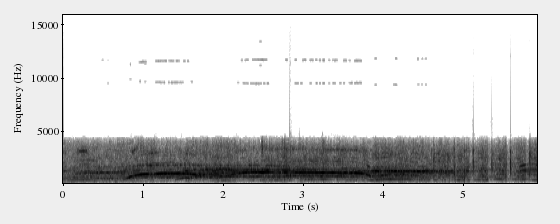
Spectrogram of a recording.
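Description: A young woman sings into a microphone over loudspeakers in a large echoing hall.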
